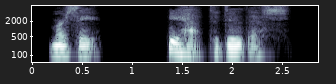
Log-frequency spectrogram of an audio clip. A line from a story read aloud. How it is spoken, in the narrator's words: said in a soft voice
